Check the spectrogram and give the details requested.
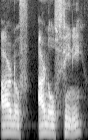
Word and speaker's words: Arnolfini: biggest masterpieces from the 15th century, called the Arnolfini.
